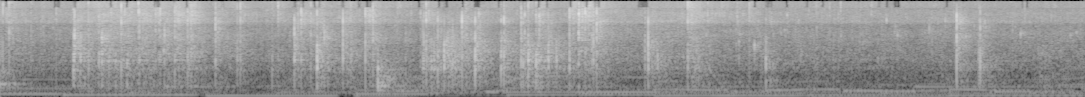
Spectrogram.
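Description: Quarter teaspoon of turmeric powder frying in hot oil in a pan for avarekalu chitranna, a steady close sizzle with scraping stirs and light taps throughout, no talking.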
